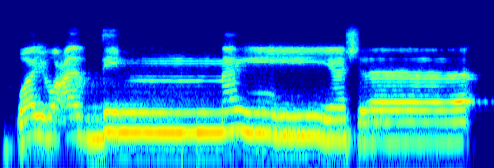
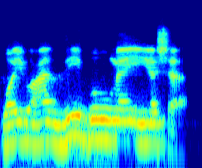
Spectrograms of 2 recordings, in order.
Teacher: Pada tempat ni dia baca dengan huruf ba idgham dalam mim. Ba idgham dalam mim.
